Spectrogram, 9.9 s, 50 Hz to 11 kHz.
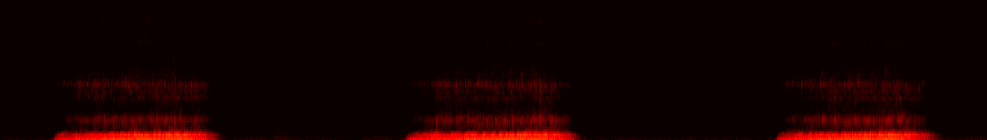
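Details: Snoring: three loud, rough, rattling snores, each about 1.5 seconds long, separated by quiet gaps, about 17 a minute.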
